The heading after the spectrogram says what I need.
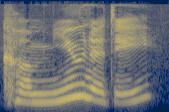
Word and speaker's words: community: disaster post-natural disaster communities the word community has the stress in the middle new communities and i'd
